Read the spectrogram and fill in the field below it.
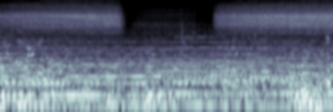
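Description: Russell's viper hissing from inside a bag, a loud, continuous breathy hiss that breaks off briefly in the middle and then resumes with the same force.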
